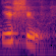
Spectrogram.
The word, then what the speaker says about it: issue: we have the word issue it also has sha okay so notice that this spelling i-s-s-u-e doesn't sound like s it sounds like shu tissue tissue tissue any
